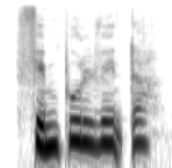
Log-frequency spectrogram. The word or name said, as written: fimbulvinter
